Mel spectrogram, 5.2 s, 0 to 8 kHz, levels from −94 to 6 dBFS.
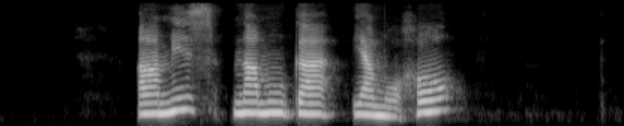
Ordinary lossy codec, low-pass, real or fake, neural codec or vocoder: MP3, 64 kbps; 7.2 kHz; fake; codec, 16 kHz, 4.8 kbps, FACodec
